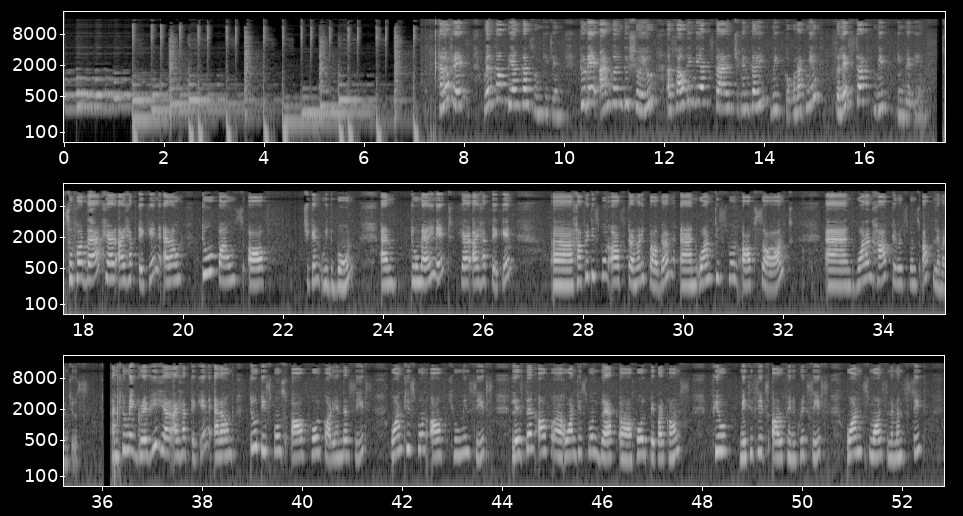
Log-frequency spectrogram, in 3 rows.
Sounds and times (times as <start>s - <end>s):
Speech: 7.4s - 21.8s, 22.4s - 23.4s, 24.0s - 26.6s, 27.4s - 32.2s, 32.8s - 52.5s.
